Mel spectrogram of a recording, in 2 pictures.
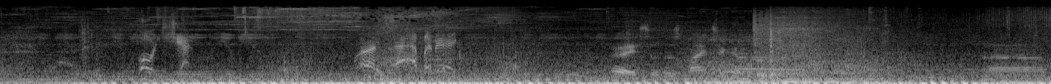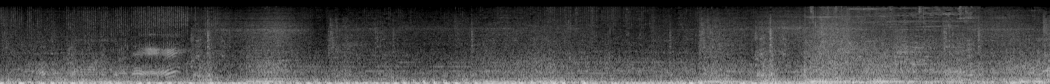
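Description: Game sound effects whoosh and crackle.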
